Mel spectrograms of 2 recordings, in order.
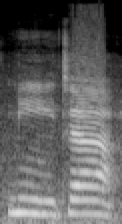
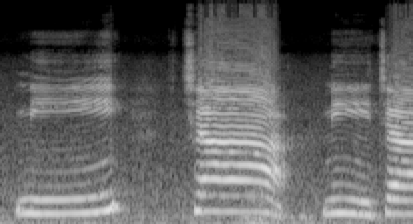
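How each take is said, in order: First: Said in the usual way. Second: Very slow, syllable by syllable; slow drawn-out reading. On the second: Shown as a demonstration. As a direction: stretch नीचा out slowly for learners. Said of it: "teacher stretches the word for pupils".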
